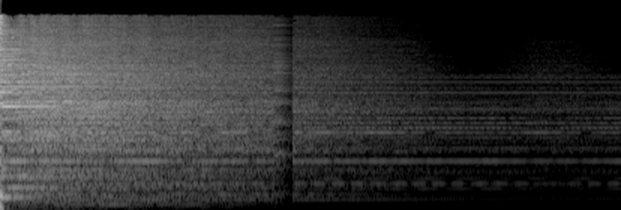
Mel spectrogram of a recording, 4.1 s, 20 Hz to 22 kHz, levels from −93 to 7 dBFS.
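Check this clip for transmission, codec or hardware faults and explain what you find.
One transmission fault is audible. From 1.83 to 1.95 s, about 120 ms of lost LE Audio frames occur, which fits roughly sixteen frames of 7.5 ms. The LC3 decoder refills the gap by repeating the last spectrum with random signs. The sound turns into a brief noisy smear and fades toward silence. Light lossy compression is present but is not a fault.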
